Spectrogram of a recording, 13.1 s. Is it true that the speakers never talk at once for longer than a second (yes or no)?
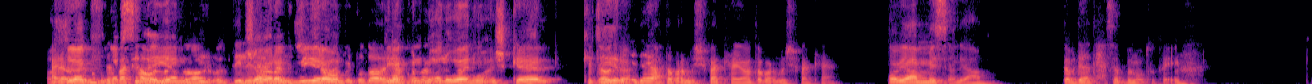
no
